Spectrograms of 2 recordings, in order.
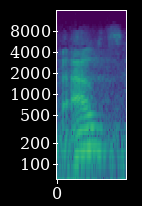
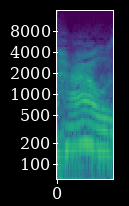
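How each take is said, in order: First: The word starts without an h sound. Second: The word starts with an h sound. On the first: "the French people, they don't pronounce the letter H" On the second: "So it's a house"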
